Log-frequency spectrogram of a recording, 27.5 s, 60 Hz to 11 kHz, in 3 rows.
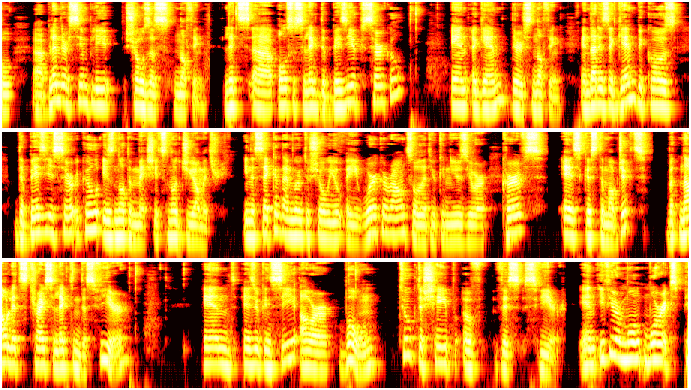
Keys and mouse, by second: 3.1-5.5 drag, 19.2 click, 20.8 click, 23.0 click.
